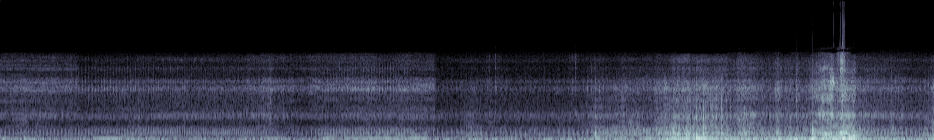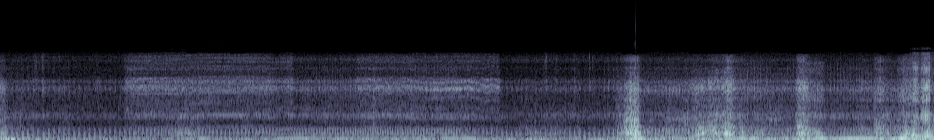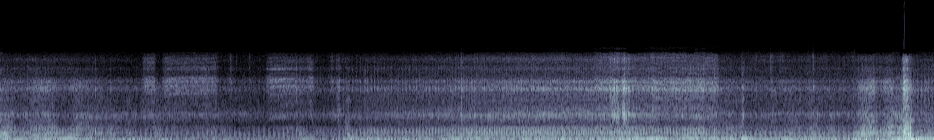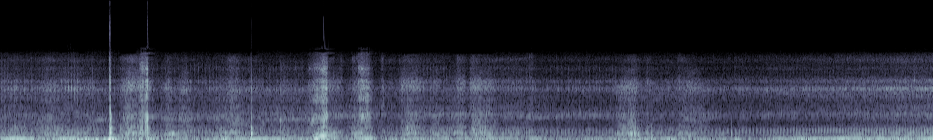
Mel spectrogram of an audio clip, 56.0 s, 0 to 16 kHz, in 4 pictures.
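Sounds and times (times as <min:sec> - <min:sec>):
atv engine revving: 0:00.0 - 0:56.0.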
